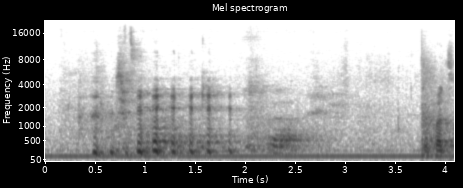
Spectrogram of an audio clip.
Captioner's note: group laughing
